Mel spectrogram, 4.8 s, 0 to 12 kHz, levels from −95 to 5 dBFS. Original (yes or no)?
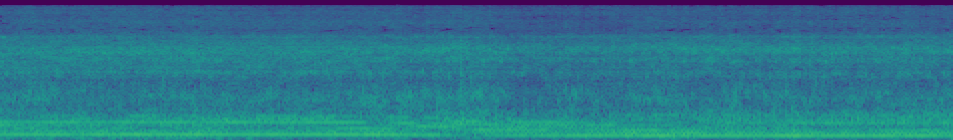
no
